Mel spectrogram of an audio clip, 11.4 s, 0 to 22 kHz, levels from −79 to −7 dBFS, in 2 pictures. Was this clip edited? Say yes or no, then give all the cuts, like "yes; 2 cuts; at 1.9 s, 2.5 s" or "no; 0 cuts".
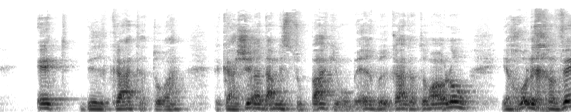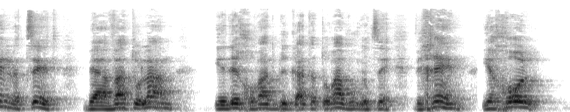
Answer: yes; 1 cut; at 10.5 s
